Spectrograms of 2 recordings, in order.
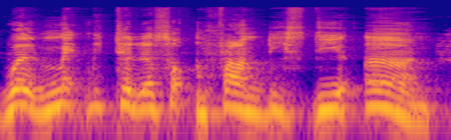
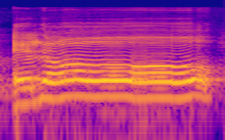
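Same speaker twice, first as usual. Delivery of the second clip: a high, loud hello?; mock call-out; 8 semitones higher, 5 dB louder than usual. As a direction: shout it out to the crowd. Calling out mockingly.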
